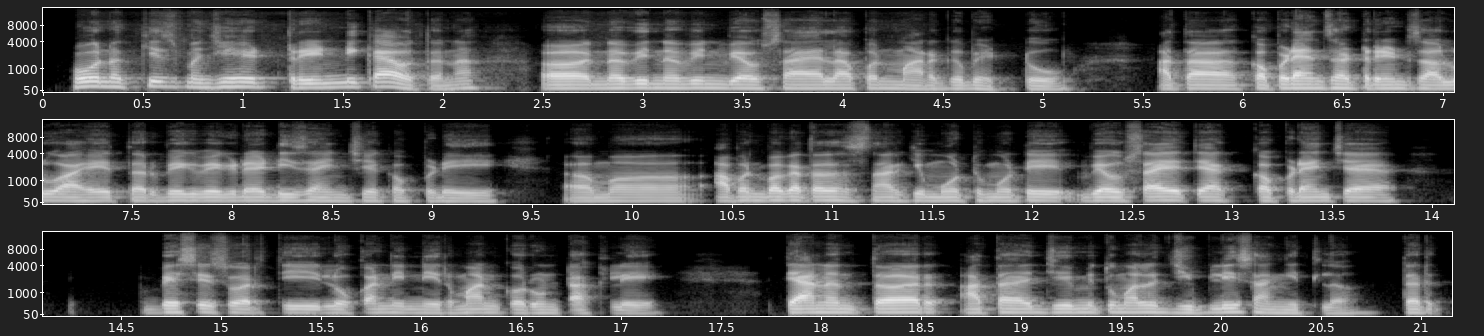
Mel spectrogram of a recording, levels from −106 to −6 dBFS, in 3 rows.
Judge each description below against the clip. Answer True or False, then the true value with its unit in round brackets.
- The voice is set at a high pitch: False (110 Hz)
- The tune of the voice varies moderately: False (2.2 semitones)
